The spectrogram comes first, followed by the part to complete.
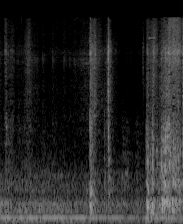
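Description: Light handling noise from unpacking a cardboard box: soft rustles and a few small clicks, a little after a second in and again near the end, as a power cord and packing are lifted out.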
